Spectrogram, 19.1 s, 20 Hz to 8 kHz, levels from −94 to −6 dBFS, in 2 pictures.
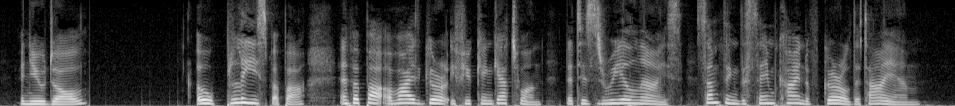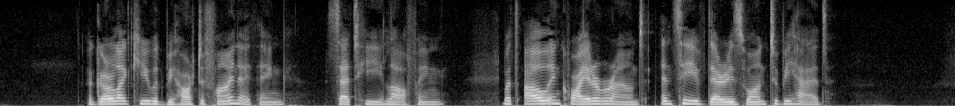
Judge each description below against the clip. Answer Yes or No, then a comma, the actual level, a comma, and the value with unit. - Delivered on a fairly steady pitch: No, average, 4.0 semitones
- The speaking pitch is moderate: No, high, 210 Hz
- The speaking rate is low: No, average, 175 wpm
